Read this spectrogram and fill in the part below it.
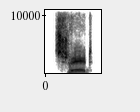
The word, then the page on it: shred: Indian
